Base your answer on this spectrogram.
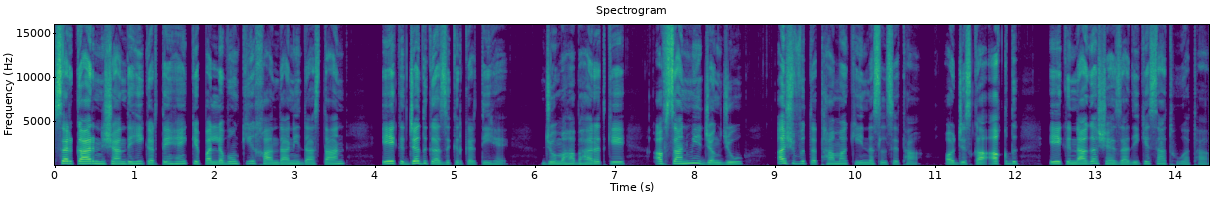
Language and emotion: Urdu, neutral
